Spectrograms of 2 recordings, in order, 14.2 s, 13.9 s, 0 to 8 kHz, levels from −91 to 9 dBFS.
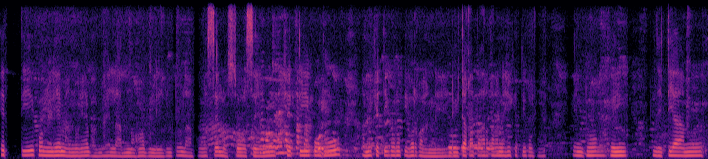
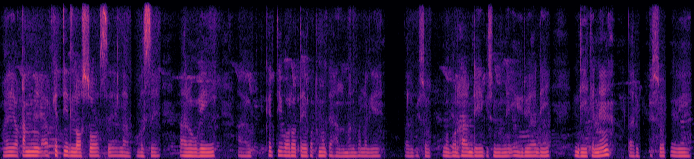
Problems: continuous background conversations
